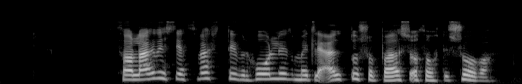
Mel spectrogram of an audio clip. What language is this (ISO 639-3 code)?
isl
